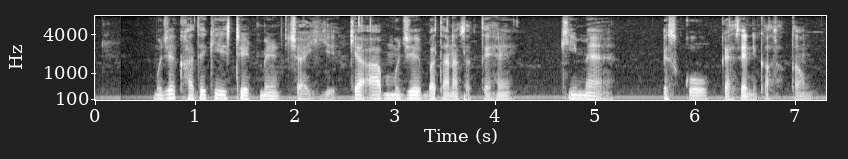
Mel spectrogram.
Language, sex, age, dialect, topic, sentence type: Hindi, male, 18-24, Garhwali, banking, question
